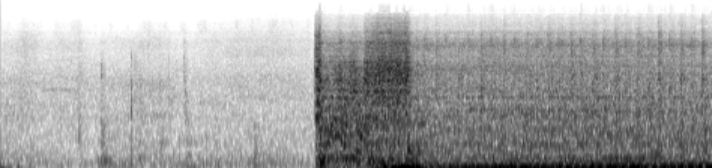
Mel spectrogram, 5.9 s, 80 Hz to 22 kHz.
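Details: Ford XW sedan with a 250 pre-crossflow six and C4 auto, stored for 17 years, cranked on a second battery with the fuel line moved away from spark: brief crank, then catches cleanly into a steady even idle with no misses.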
